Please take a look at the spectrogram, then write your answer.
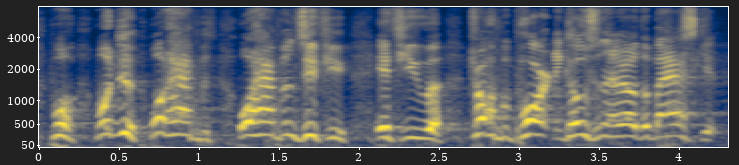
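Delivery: high, fast, jittery questioning; eager trainee. Retold or imitated. The strung-out trainee asking about the basket, high and jittery. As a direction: rush the question like a wired kid.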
